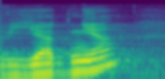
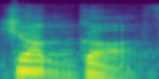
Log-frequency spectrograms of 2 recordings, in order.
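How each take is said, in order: First: It begins with y and ends in gnya. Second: It begins with j and ends in a g sound. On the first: "instead of yagnya" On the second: "So joggo, instead of yagnya"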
